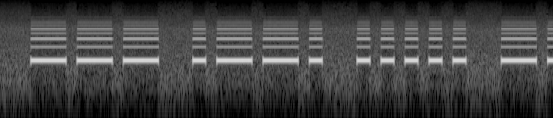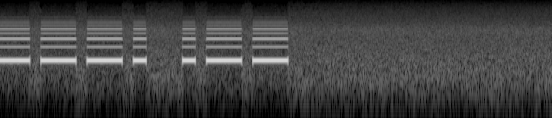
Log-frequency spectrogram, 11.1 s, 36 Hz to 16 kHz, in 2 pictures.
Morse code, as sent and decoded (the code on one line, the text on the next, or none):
--- .--. ..... ----. .--
OP59W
